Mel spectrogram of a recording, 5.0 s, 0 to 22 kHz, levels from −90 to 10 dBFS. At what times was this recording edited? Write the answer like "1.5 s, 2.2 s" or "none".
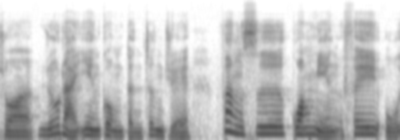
none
